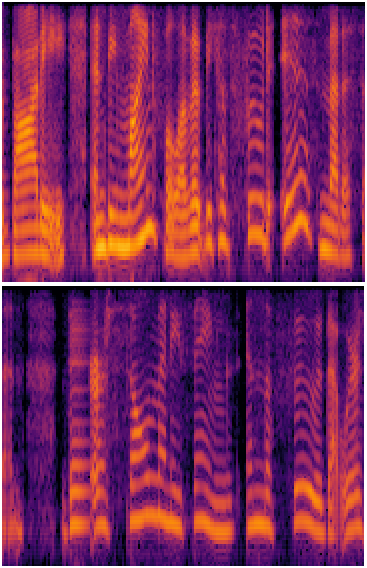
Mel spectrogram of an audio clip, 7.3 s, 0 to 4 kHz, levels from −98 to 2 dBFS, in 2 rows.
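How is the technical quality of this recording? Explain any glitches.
The recording has three kinds of fault: clipped peaks, a series of sudden level drops, and one gap in the audio, all carried over a narrowband call path with nothing above 4 kHz, which fits a G.711 telephone codec.

Microphone overload occurs from 0.17 to 0.42 s and again from 1.29 to 1.35 s. The input was likely set too hot, so speech peaks exceeded the converter's full scale by about 6 dB in the first stretch and about 2 dB in the second. A few percent of samples were flattened at the limit. The squared-off tops give the loudest syllables a harsh, crackling edge, stronger in the first event.

The microphone volume stepped down four times: at 0.98 s by about 2 dB, at 1.98 s just before "because food" by about 5 dB, at 3.00 s just after "because food" by about 2 dB, and at 5.04 s just before "many things in" by about 1 dB. 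The likely cause is the call software's automatic gain control reacting to the clipping and cutting the device's input level in discrete steps. Voice and background drop together at each point. The 1.98 s step is the largest.

A long network dropout runs from 4.34 to 4.52 s, with about 160 ms of audio missing. The receiver likely concealed the loss by extending the last received sound for about 155 ms, so the gap comes out as a fading, buzzy continuation rather than silence. Speech then resumes further on, and the lost portion never plays.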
